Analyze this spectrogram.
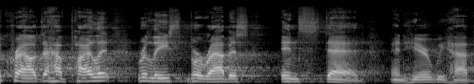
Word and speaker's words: Barabbas: It's not Barabbas at all. I'm talking about his last name, if you will. It's actually Bar hyphen Abbas.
